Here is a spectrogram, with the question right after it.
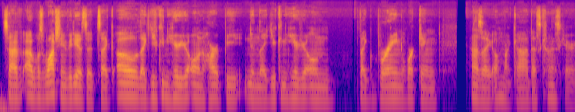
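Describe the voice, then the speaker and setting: This man speaks at a very fast pace. His medium-pitched voice stays monotone and flat. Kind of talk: casual podcast conversation.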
